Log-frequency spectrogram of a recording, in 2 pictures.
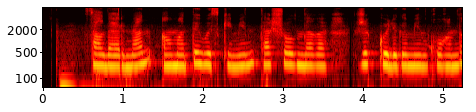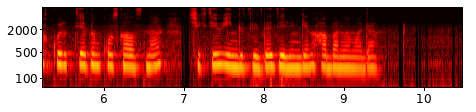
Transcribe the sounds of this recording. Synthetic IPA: sɑlˠd̪ɑɾənɑnɑlˠmɑt̪əwɵskʲeme̞nt̪ʰɑsʒ̥o̞lˠənd̪ɑʁə | ʒʏkʲʰːɵlɪɡʲɪme̞ɴqʰo̞ʁɑmd̪əq̚kʲʰɵlɪk̚t̪e̞ɾd̪ɪŋqʰo̞zʁɑlˠəsənɑ | ʃe̞kt̪e̞we̞ŋɡʲɪzɪld̪ɪd̪e̞lɪŋɡʲe̞nχɑbɑɾlˠɑmɑd̪ɑ

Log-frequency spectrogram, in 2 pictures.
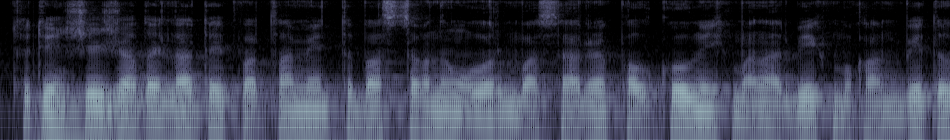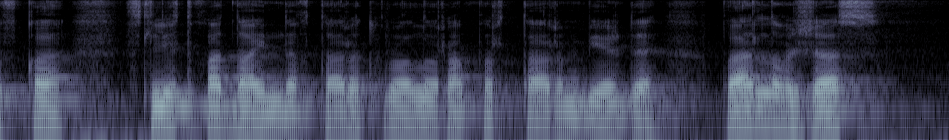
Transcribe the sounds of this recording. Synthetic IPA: t̪ʰʏt̪e̞nʃeʒɑʁd̪ɑjlˠɑɾd̪ʲe̞part̪amʲe̞nt̪ɪbɑst̪əʁənəɴwo̞ɾənbɑsɑɾəpʰo̞lˠko̞vnijkmonɑɾbe̞kmʊχɑmbe̞t̪o̞fqɑslʲit̪qɑd̪ɑjənd̪əqt̪ɑɾət̪ʰuɾɑlˠəɾapo̞rt̪ːɑɾənbe̞ɾd̪ɪ | b̥ɑɾlˠəqʒɑs

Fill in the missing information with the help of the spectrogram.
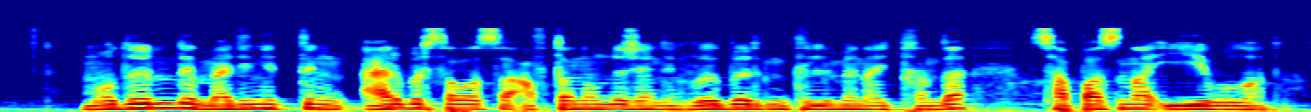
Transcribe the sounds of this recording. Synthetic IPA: mo̞d̪e̞ɾɪnd̪e̞mæd̪e̞nije̞t̪ːɪŋæɾbɪɾsɑlˠɑsə̰ʔa̰ft̪o̞no̞md̪əʒæne̞webe̞ɾd̪ɪŋt̪ʰɪlɪme̞nɑjt̪qʰɑnd̪ɑsɑpɑsənɑʔije̞bo̞lˠɑd̪ə

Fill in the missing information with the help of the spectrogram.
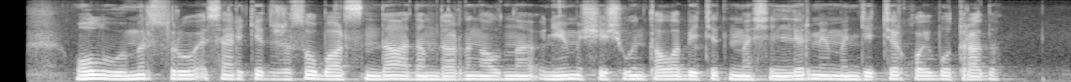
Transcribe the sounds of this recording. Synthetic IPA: wo̞lˠwɵmɪɾsʊɾuɪsæɾe̞kʲe̞t̪ʒɑsɑwbɑɾəsənd̪ɑːd̪ɑmd̪ɑɾd̪əɴɑlˠd̪ənɑʔʏne̞mɪʃe̞ʃuɪnt̪ʰɑlˠɑpe̞t̪e̞t̪ɪnmæse̞le̞le̞ɾme̞nmɪnd̪e̞t̪ːe̞ɾqʰo̞jəp̬wo̞t̪əɾɑd̪ə

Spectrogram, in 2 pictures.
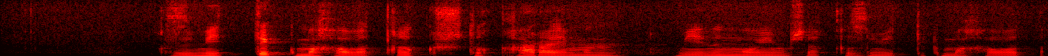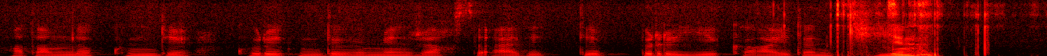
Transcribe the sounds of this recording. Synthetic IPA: qʰəzme̞t̪ːɪkmɑχɑβɑt̪̚qɑkʲʰʏ̥ʃt̪ɪqʰɑɾɑjmənme̞nɪŋwo̞jəmʃɑqʰəzme̞t̪ːɪkmɑχɑbɑt̪ɑd̪ɑmd̪əkʲʰʏnd̪e̞kʲʰɵɾe̞t̪ɪnd̪ɪɡʲɪme̞nʒɑqsə̰ʔæd̪e̞t̪ːe̞b̥ɪɾe̞kʲɪɑjd̪ɑŋkʲʰejɪn

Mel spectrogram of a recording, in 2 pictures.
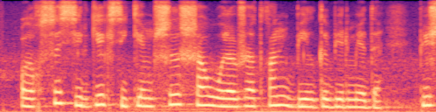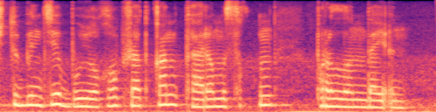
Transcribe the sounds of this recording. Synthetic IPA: ʊlˠqsəse̞ɾɡʲe̞ksekʲe̞mʃɪʃɑwojɑpʒɑt̪̚qɑnbe̞lɡʲɪbe̞ɾme̞d̪ɪpʰeʃt̪ʰʏbɪnd̪e̞bʊjəʁəpʒɑt̪qɑŋkʲʰæɾɪməsəq̚t̪əɴpʰəɾəlˠənd̪ɑjʔʏn

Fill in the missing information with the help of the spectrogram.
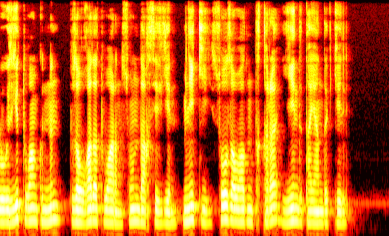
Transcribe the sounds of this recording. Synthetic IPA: ɵɡʲɪzɡʲe̞t̪ʰuʁɑŋkʲʰʏnːɪŋb̥ʊzɑwʁɑd̪ɑt̪ʰuɑɾənso̞nd̪ɑqse̞zɡʲe̞nmɪne̞kʲijso̞lˠzɑwɑlˠd̪əɴt̪ʰə̥qəɾəje̞nd̪ɪt̪ʰɑjɑnd̪əkʲʰe̞l

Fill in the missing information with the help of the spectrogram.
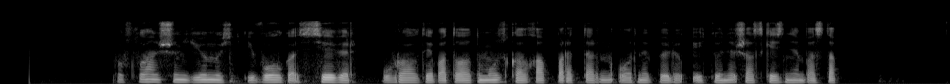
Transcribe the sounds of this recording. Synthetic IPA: ruslˠɑnʏʃɪnjunusʲt̪ivo̞lˠɡa̰sʲe̞vʲe̞r | uɾɑlˠd̪e̞pɑt̪ɑlˠɑd̪əmuzɨkɑlˠəqɑpːɑɾʔat̪ːɑɾd̪əɴwʔo̞ɾnəbɵlɪ̰kʲɵ̰jt̪̚kʲe̞nɪʒ̥ɑskʲʰe̞zɪne̞nbɑst̪ɑp̚

